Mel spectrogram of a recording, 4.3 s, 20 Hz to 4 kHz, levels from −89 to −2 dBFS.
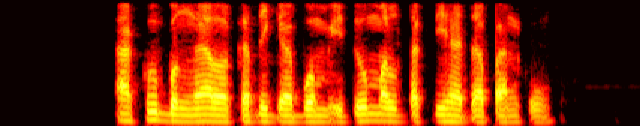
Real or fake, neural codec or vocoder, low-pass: real; none; 3.6 kHz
